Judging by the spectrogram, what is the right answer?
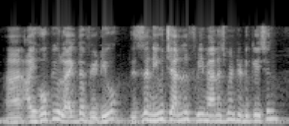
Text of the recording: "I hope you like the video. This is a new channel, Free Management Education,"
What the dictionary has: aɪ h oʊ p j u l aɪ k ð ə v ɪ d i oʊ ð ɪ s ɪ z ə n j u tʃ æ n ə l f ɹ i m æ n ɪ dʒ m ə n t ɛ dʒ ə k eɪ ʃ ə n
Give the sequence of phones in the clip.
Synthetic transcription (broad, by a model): aɪ h oʊ p j u l aɪ k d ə v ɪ d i oʊ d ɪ s ɪ z ə n j u tʃ æ n ə l f ɹ i m æ n ɪ dʒ m ə n t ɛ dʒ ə k eɪ ʃ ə n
